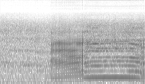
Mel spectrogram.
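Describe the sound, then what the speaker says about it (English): A cow moos once in a long, steady, drawn-out call that rises slightly at the start and then holds, loud and close, with no talking. "The cow says moo."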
